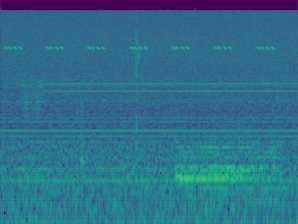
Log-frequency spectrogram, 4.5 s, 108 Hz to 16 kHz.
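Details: Southern white-faced owl at 03:26 at night, 08/11/19, at Gowrie dam waterhole, Djuma Game Reserve, Sabi Sand, South Africa: a low, soft hoot swelling over a second, with insect triple ticks throughout.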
